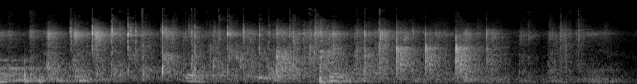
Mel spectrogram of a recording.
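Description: A run of irregular sharp taps and clicks, several a second, with faint voices murmuring beneath.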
